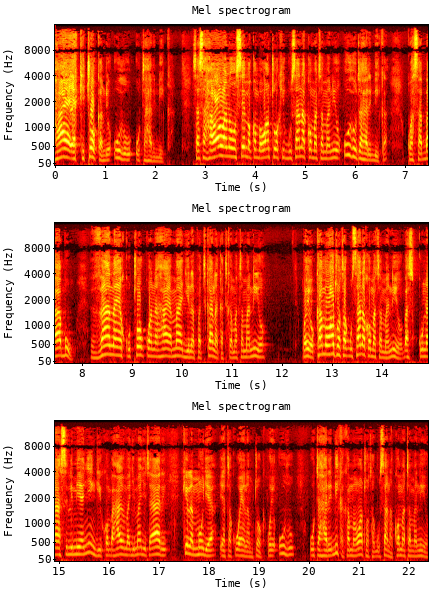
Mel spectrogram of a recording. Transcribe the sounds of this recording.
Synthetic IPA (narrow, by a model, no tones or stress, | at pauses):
hajajakitɔkandijɔʔuðuːtaɦaɾiɓḭkʰḁ | sasaɦawaɔwanaɔsɛmakwambawatuwakiɠusanakwamatamaniɔuðuːtaɦaɾiɓika | kwasaɓaɓu | ðanajakutʰɔkwanaɦajamaʄinapati̥kanakati̥kamatamaniɔ | kwahijɔkamawatuwataɠusanakwamatamaniɔɓasi̥kunaːsilimiaɲiŋɡikwambaɦajɔmaʄimaʄitajaɾikilam̩ːɔʄajatakuwajanam̩tɔkḁkwahijɔʔuðuː | taɦaɾiɓikakamawatuwataɠusanakwamatamaniɔ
